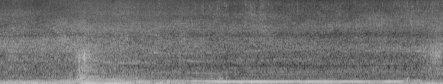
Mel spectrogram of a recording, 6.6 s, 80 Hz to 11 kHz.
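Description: Lamborghini Aventador Roadster's V12 engine running at low revs as the car pulls slowly away, a deep steady rumble. A brief sharper blip comes about a second in, the pitch steps up a little about two and a half seconds in, and it falls back near the end.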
